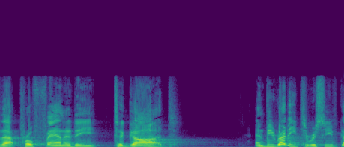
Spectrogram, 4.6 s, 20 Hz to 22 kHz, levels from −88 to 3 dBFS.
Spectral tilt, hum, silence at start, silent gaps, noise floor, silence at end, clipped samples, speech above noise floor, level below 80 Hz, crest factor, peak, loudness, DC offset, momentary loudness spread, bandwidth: -5.5 dB/octave; none; 0 s; none; -63 dBFS; 0 s; under 0.1%; 48 dB; -54 dBFS; 16 dB; 0 dBFS; -15 LUFS; under 0.1%; 12 LU; 11 kHz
